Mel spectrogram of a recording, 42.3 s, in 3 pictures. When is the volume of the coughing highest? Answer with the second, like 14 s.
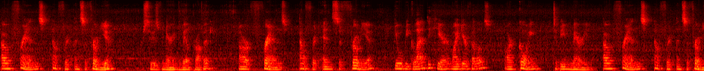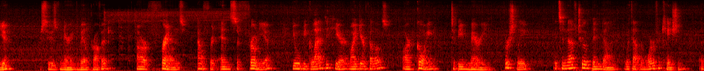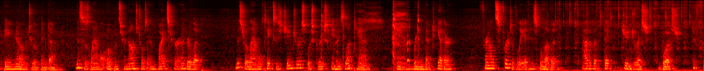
36 s.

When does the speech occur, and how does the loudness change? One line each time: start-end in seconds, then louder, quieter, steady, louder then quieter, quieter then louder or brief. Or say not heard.
0.0-42.2 steady.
